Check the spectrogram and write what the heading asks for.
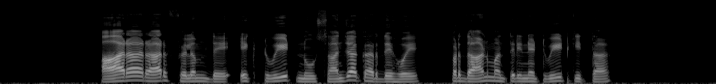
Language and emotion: Punjabi, neutral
